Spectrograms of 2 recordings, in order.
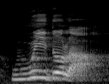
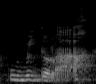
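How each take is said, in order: First: Huit dollars louder, huit with no t; careful pronunciation. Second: Huit dollars softer, huit with no t; soft repeat. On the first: Teacher drilling students on huit, louder. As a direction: say Huit dollars firmly, drop the t. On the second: Teacher quietly repeats drill for students. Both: Shown as a demonstration. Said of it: "Então, atenção".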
